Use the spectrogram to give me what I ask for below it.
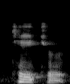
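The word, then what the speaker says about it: TATAR: cinco letras por ejemplo el punto de referencia t a t a r se pronunciaría Tacher en inglés los procedimientos de vuelo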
